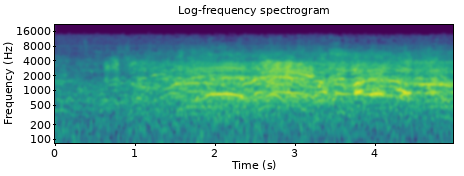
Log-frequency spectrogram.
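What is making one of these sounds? A large crowd cheers loudly.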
